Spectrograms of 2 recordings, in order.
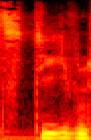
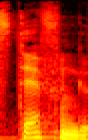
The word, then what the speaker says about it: Stephen: Und der Typ von Adidas hat seinen Vornamen falsch ausgesprochen, hat Steven statt Stephen gesagt.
